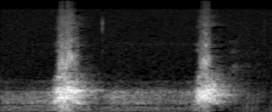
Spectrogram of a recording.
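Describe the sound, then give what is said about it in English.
A dog, Jamie, lets out two loud, full barks about a second and a half apart at a smoke alarm's chirps, with a faint, very short high-pitched chirp between them over a low steady hum. “There goes Jamie. I think one of the batteries got put in backwards or something. Hear that? He doesn't like those chirps.”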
